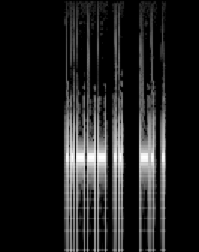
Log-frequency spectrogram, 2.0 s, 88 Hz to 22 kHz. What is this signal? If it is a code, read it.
Morse code, heard as a keyed tone, about 46 wpm, 700 Hz. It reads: 2I NE
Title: Winter Field Day Exchanges Encore 45wpm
